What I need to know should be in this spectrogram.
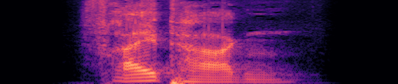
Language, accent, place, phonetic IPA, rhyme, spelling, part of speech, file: German, Germany, Berlin, [ˈfʁaɪ̯ˌtaːɡn̩], -aɪ̯taːɡn̩, Freitagen, noun, De-Freitagen.ogg
- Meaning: dative plural of Freitag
